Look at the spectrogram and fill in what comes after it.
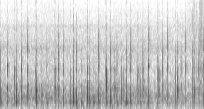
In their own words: ASMR Tapping on a cardboard box that my cat is sitting in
